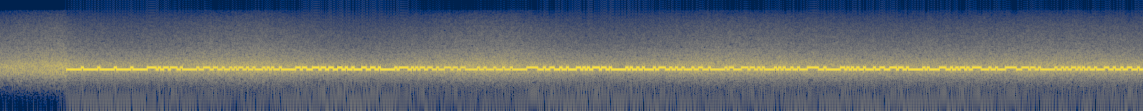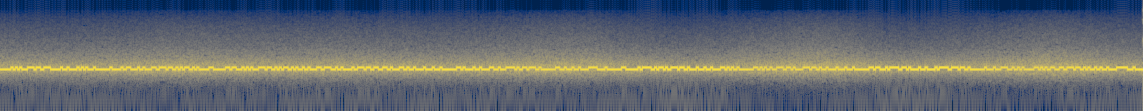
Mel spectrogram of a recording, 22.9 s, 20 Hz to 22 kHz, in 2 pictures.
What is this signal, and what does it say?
RTTY (45.45 baud, 170 Hz shift), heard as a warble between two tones, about 2000 Hz centre, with radio static and a narrow filter. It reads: APS6L I8ESP V1TW4 FKN2B XY5R2 XNDO5 JR02Y M6KCU SXVLY SFUNK IU1G0 P9VED Q4RAG 1LEG3 QNXRI …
